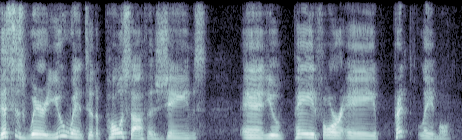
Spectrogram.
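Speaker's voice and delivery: slow, carefully spelled-out explanatory delivery. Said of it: "let me see how we could put this in layman's terms".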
